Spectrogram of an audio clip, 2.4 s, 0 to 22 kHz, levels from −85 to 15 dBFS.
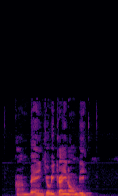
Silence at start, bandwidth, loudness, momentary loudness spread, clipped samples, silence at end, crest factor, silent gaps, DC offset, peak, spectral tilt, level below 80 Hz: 0.3 s; 11.5 kHz; -24 LUFS; 16 LU; under 0.1%; 0.55 s; 20 dB; none; under 0.1%; -4 dBFS; -6 dB/octave; -62 dBFS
